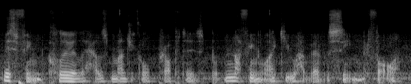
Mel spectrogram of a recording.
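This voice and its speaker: A man co-hosting a gaming show, reading text adventure narration aloud in a steady storytelling way. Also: medium pitch, fairly quick, vocal fry. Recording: noticeable background noise.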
